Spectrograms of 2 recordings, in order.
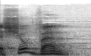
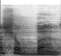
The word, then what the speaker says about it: Chauvin: mas a, a, pronúncia é Chuban, Né? O B você não fala, você não fala Chuban, você fala Chuban.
